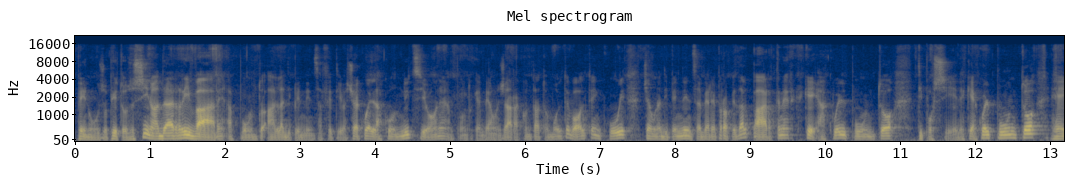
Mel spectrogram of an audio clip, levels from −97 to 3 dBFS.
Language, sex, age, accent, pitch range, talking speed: Italian, male, 30-49, native, 80-95 Hz, 180 wpm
